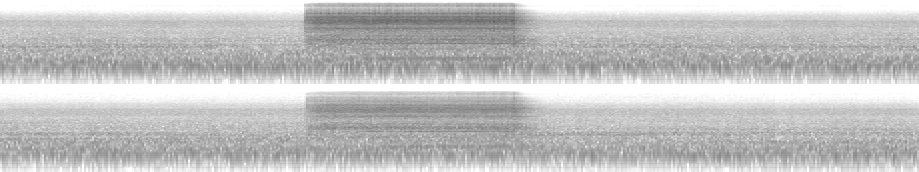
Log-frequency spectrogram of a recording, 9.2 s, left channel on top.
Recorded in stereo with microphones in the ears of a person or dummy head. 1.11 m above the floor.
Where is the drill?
55° left (ahead or behind), 0.7 m.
